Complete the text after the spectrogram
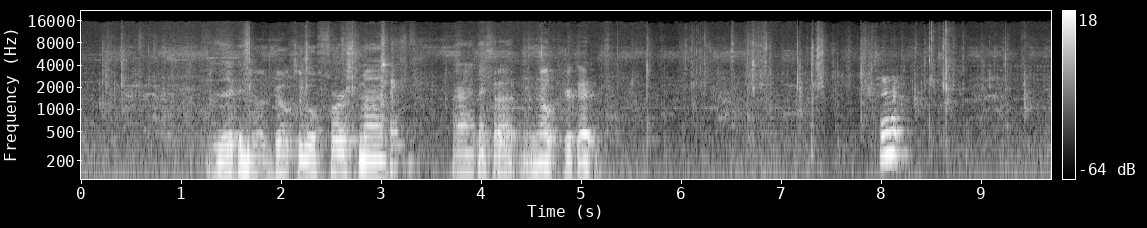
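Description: Playing cards are laid softly onto a mat.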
